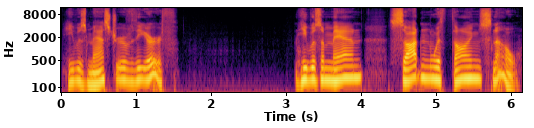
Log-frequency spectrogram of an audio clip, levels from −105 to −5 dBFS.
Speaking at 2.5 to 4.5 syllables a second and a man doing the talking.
Yes: 4.1 syllables/s; male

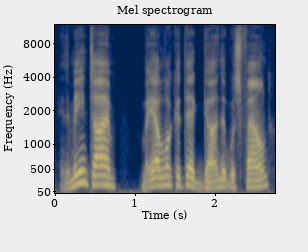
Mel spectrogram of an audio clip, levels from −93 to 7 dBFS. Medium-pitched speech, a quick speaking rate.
Yes: medium, 150 Hz; fast, 260 wpm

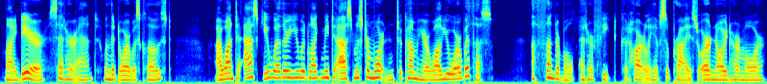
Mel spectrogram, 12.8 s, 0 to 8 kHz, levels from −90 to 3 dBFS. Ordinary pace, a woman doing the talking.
No: fast, 210 wpm; female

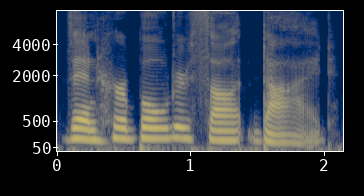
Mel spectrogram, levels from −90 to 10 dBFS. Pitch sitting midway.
Yes: medium, 160 Hz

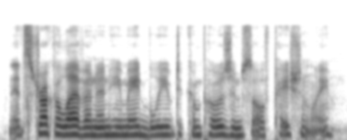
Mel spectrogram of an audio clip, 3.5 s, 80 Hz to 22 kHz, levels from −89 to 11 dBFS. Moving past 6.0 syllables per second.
Yes: 6.3 syllables/s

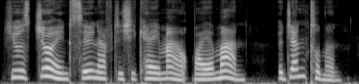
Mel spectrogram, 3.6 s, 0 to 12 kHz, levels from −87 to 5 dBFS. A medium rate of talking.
No: fast, 215 wpm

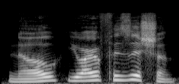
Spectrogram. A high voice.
No: medium, 165 Hz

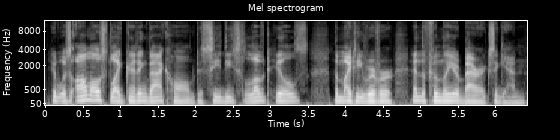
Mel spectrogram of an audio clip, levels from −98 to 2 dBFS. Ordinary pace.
Yes: average, 185 wpm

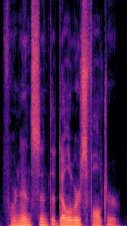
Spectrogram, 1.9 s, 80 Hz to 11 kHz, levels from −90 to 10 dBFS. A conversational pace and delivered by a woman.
No: average, 190 wpm; male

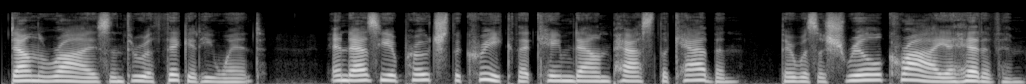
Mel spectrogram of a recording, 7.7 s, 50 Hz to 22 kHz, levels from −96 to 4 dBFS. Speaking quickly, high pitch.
Yes: fast, 225 wpm; high, 210 Hz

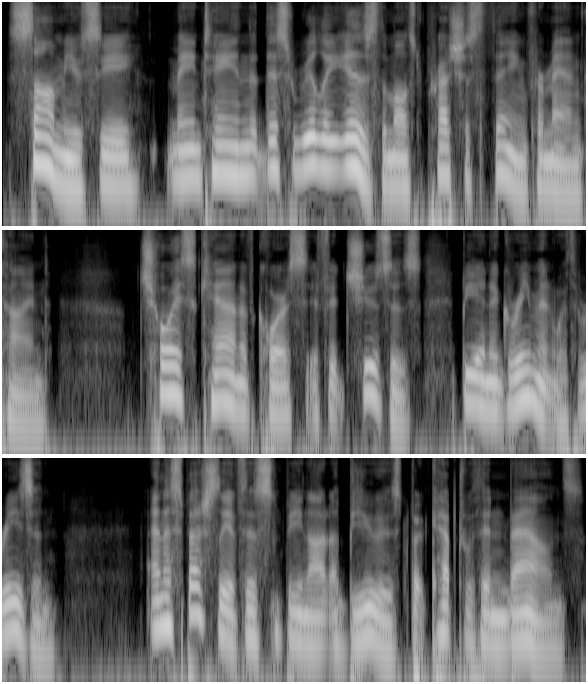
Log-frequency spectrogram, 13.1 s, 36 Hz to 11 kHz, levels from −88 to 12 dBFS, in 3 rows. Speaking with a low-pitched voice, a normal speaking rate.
Yes: low, 115 Hz; average, 170 wpm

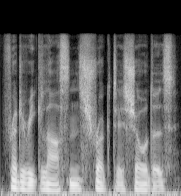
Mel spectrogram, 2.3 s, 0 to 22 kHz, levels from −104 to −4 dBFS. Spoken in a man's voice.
Yes: male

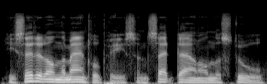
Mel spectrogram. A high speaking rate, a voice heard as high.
No: fast, 270 wpm; very low, 95 Hz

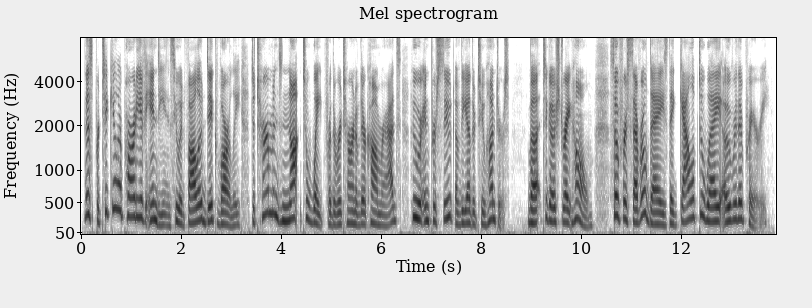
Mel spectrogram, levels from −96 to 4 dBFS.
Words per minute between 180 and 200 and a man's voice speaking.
No: average, 190 wpm; female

